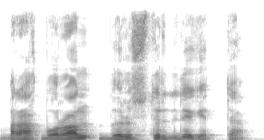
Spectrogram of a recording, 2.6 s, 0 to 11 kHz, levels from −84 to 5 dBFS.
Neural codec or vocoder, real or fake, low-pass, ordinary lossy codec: none; real; 9.9 kHz; none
